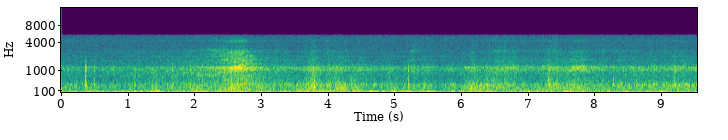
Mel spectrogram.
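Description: Steady wind and road noise from a moving vehicle travelling downhill, heard on its mounted camera, with a constant hum and a brief swell about two and a half seconds in.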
